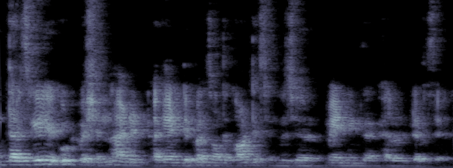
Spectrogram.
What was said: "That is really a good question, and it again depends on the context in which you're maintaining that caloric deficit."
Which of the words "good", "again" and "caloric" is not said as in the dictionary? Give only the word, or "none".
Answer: caloric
